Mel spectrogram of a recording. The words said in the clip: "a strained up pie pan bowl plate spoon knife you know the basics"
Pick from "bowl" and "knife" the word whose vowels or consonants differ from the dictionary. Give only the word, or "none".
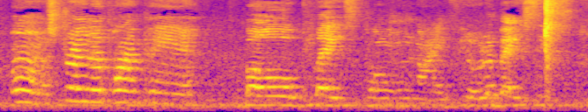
knife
